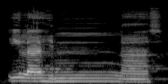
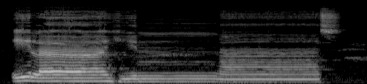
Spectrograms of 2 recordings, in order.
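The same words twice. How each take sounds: First: The vowel after the l is short. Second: The vowel after the l is held long. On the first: The speaker calls it wrong. "Tidak boleh ilahin nas. Salah" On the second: The speaker calls it right. "Yang betul yaitu ilahin nas"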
